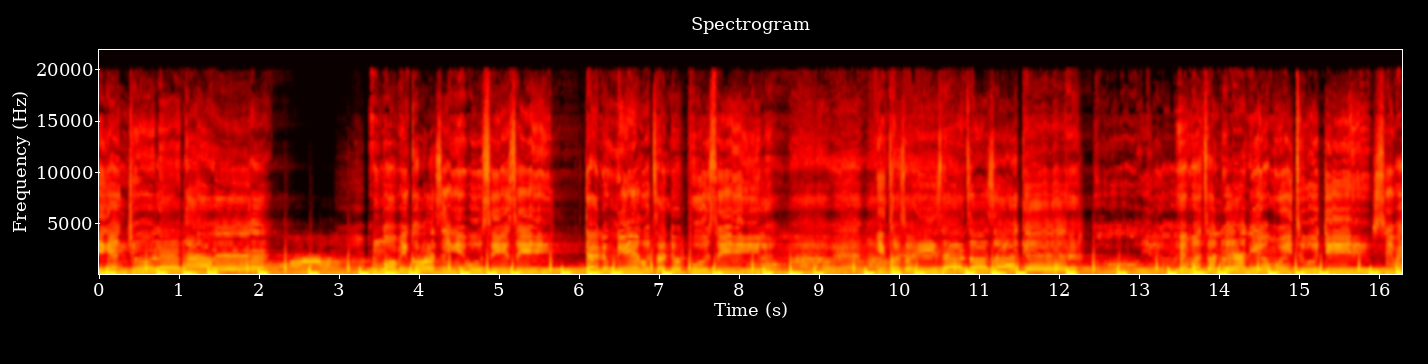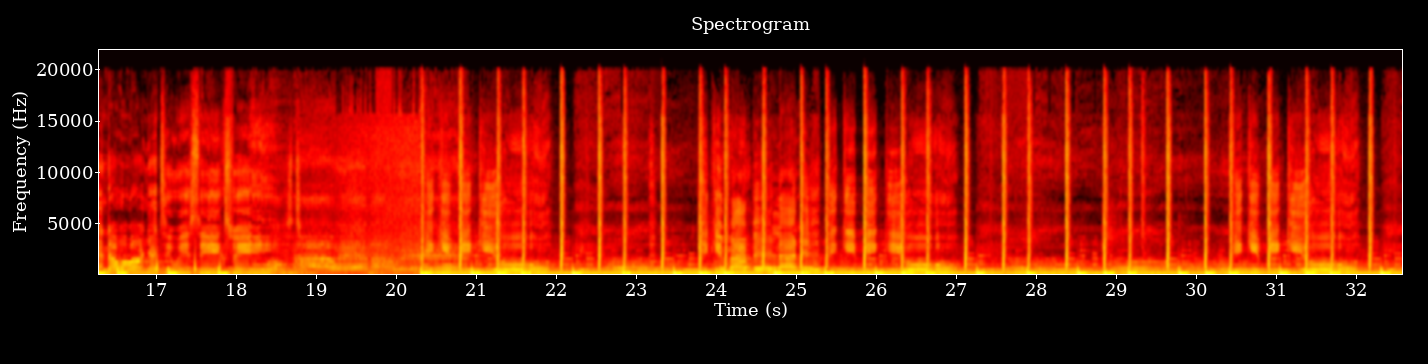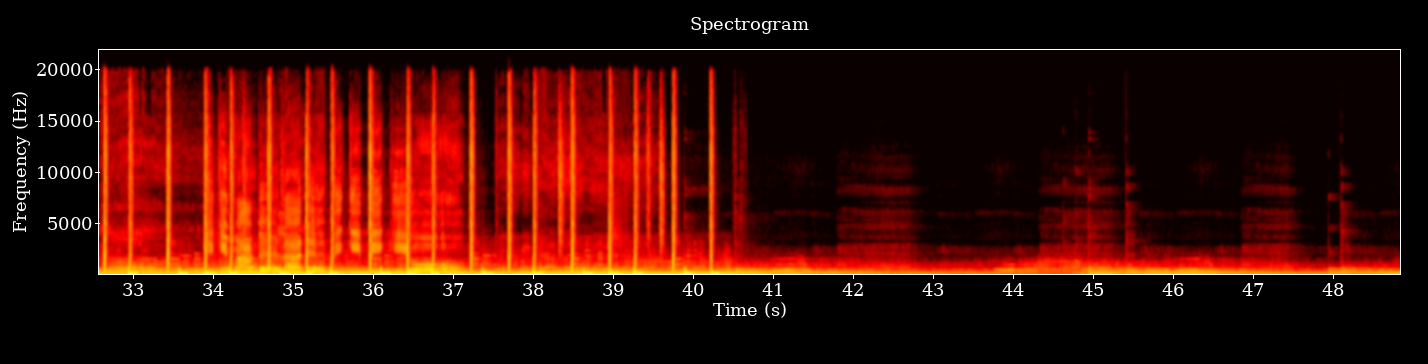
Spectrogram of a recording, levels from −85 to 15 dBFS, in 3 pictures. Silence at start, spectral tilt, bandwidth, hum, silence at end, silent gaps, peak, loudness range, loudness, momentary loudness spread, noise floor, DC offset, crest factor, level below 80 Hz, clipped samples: 0 s; -5 dB/octave; over 20 kHz; none; 0 s; none; 0 dBFS; 12 LU; -15 LUFS; 14 LU; -34 dBFS; under 0.1%; 14 dB; -16 dBFS; under 0.1%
